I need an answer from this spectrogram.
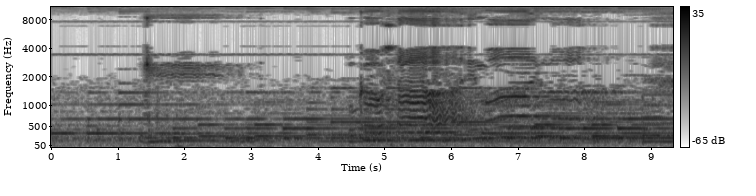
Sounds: Music

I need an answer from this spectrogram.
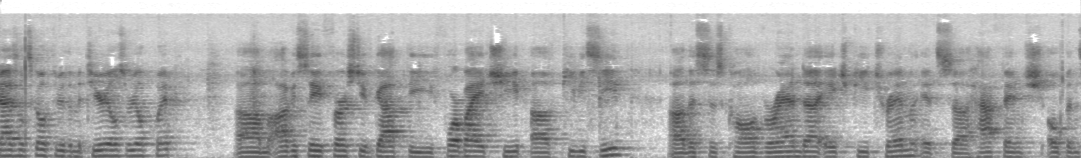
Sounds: inside a small room, Speech

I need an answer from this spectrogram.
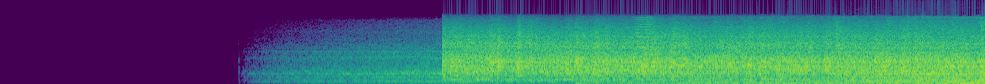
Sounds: Rail transport, Train, train wagon, Clickety-clack

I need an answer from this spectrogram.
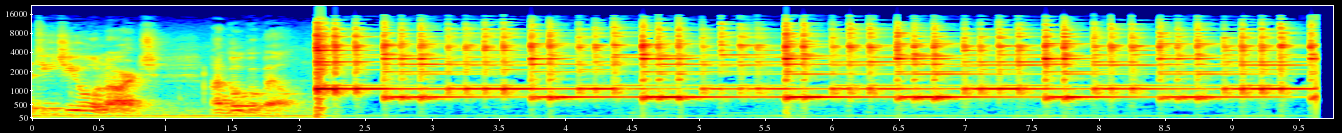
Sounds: Speech, Music, Jingle bell

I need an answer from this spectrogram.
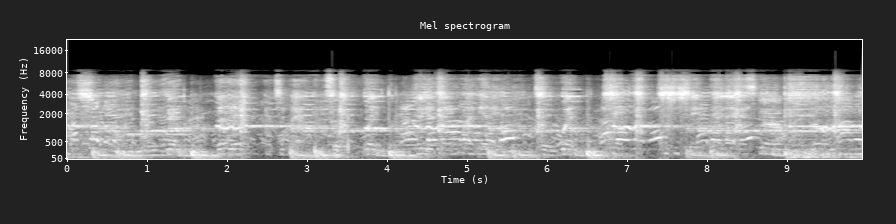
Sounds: Music

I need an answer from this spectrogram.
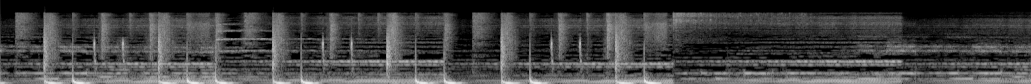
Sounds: Music

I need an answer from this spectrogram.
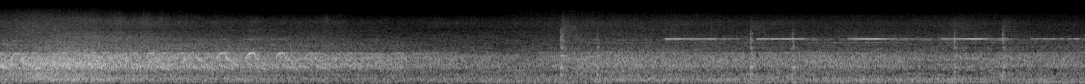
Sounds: police car (siren)

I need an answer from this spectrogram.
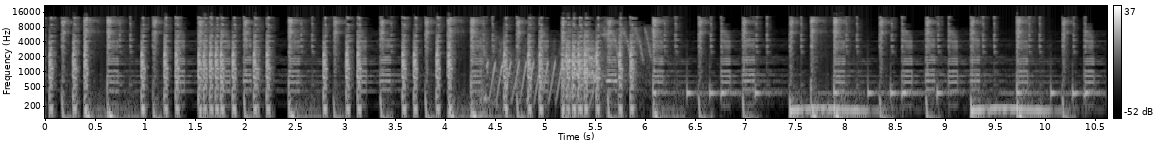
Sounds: Dance music, Music

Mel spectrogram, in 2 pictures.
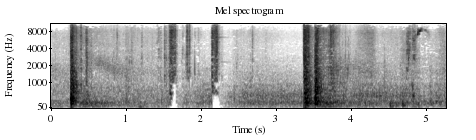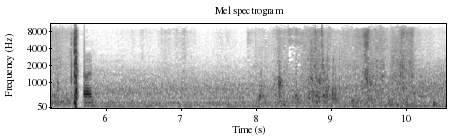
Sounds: Speech

